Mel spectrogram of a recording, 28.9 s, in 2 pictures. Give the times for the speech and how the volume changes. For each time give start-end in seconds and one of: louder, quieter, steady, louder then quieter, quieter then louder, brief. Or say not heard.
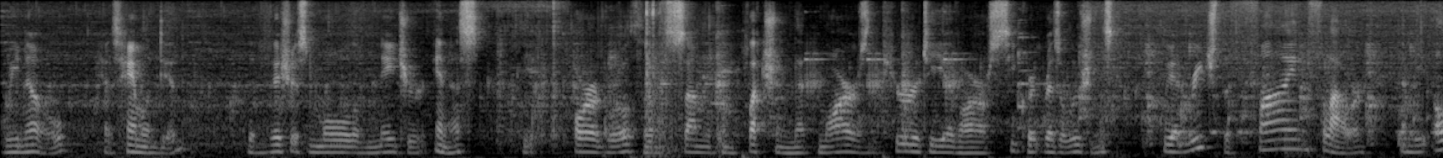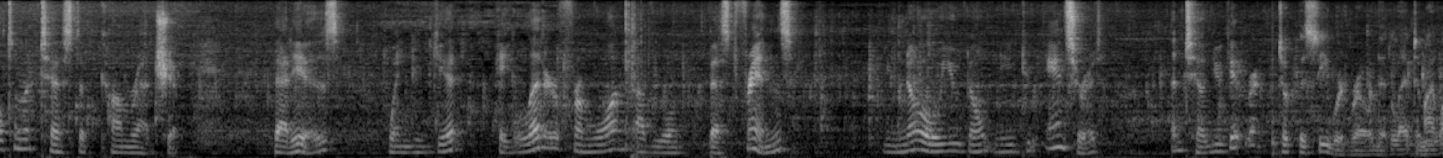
0.0-28.8 steady.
